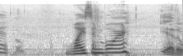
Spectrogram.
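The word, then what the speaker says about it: Weissenborn: the one that you were sound checking on, is that the Weisenborn? Is that how you say it? Weisenborn? Yeah, the Weisenborn.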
